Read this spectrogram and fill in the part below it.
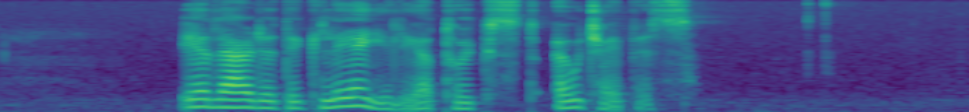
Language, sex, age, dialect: Faroese, female, 36-60, Norðuroyggjar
